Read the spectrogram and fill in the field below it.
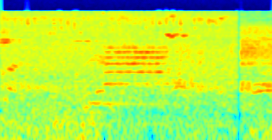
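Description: A vehicle horn honks.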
